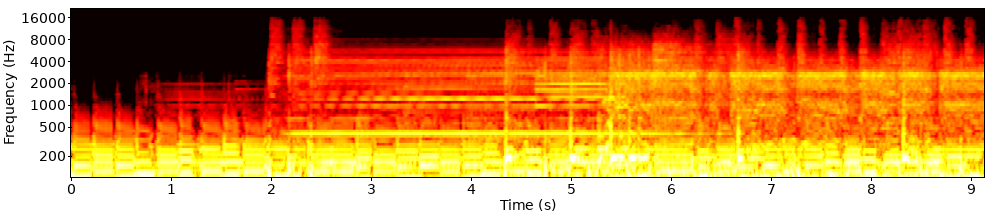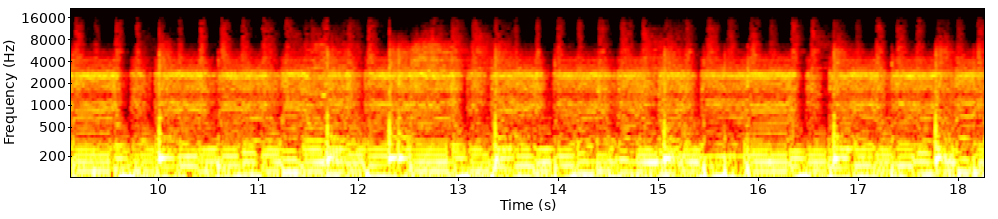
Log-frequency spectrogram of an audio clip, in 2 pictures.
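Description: Instrumental passage of a rock song by a guitar, bass and drums trio. For about the first two seconds only bass guitar and drums play. Then electric guitar and cymbals come in, with held guitar notes at first, and the full band plays on.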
